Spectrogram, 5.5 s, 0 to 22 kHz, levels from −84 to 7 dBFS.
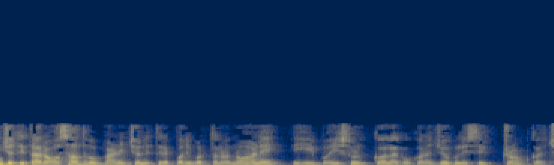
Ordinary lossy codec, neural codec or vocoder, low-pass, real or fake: MP3, 24 kbps; codec, 16 kHz, about 1 kbps, DyCAST, with the encoder's durations; 5.4 kHz; fake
